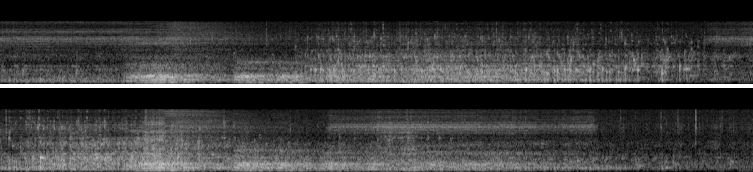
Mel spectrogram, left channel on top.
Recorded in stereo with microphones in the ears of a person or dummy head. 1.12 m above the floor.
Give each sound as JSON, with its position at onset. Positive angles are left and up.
{"t": 1.2, "sound": "laughter", "side_deg": -80, "distance_m": 7.5}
